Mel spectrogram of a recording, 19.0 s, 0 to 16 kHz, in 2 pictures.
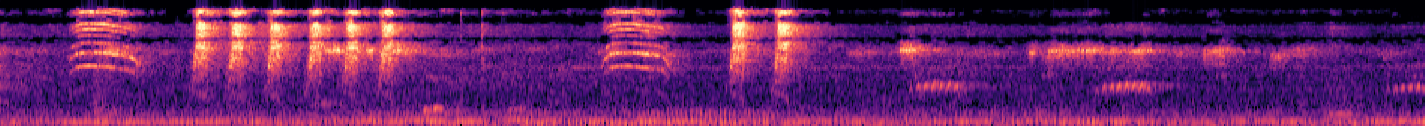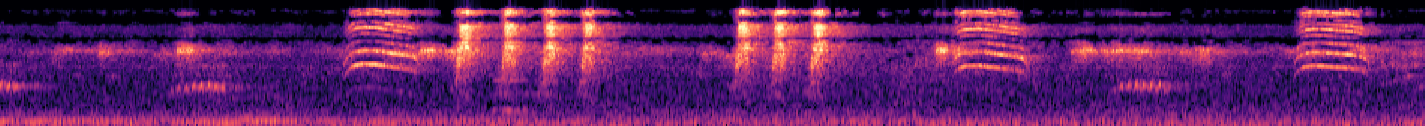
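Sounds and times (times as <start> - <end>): steady low hum: 0.0 - 19.0
animal calls: 0.4 - 6.6.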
